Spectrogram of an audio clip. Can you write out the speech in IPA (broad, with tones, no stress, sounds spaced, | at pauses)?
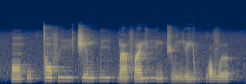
ɔ̃˨ p u˧ p t ɔ̃˦ f iː˦ t͡ʃ e˦ m k͡p iː˦ ɡ͡b ã˨ f ã˦ j iː˦˨ n t͡ʃ u˨ ɲ e˧ j u˦ ɡ͡b ɔ˦ v ə˦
